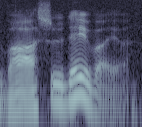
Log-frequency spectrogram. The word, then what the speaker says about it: Vasudeva: And whenever it's pronounced Vasudeva with the short A, that means the father of Krishna.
